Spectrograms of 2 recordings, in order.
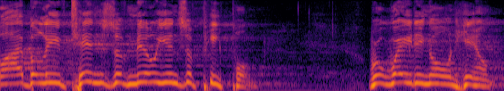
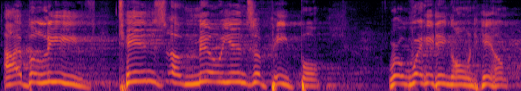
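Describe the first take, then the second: Both takes have the same delivery.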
